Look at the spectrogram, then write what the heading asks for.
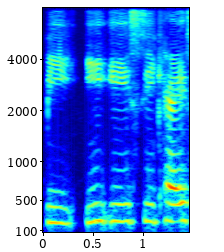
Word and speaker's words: Beeck: So Beeck is spelled B-E-E-C-K, so it looks like Beek, but it is the Beeck Center.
